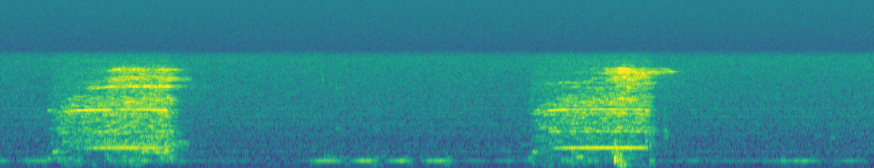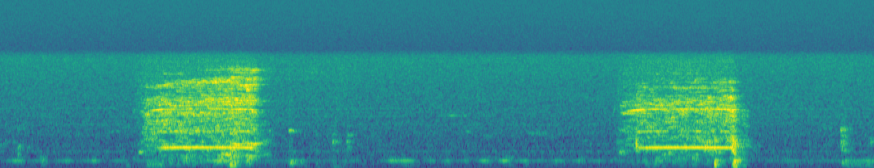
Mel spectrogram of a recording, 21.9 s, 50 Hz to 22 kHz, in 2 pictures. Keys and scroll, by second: 0.7 a.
